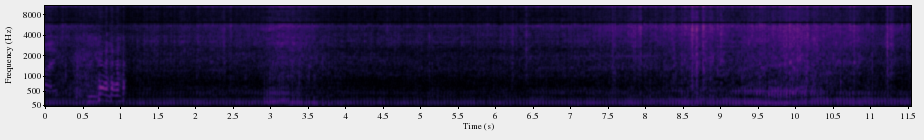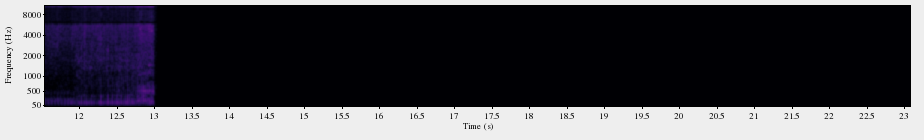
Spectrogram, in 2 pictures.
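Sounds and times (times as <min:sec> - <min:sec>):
small motorcycle engine running: 0:00.0 - 0:13.1.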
